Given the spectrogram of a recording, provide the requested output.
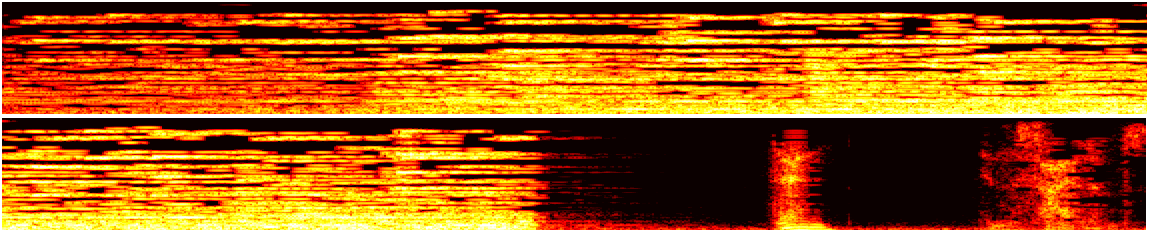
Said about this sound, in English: It swung so softly at the outset that it scarcely made a sound. But soon it rang out loudly, and so did every bell in that huge, empty house.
